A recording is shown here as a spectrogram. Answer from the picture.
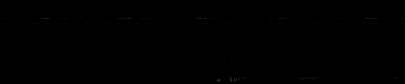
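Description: Near silence: room tone with a faint steady high-pitched background whine.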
